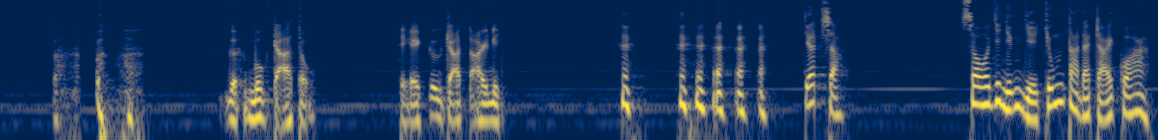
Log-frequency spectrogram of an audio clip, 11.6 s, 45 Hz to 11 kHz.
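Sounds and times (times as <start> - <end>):
man coughing and choking after falling to the ground: 0.6 - 1.5
speech: 2.3 - 3.2, 4.0 - 5.1, 6.2 - 8.5, 9.6 - 11.5
laughter: 6.2 - 7.7.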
